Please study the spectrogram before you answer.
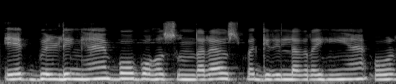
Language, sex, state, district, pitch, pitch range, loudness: Hindi, female, Haryana, Rohtak, 235 Hz, 225-245 Hz, -13 LUFS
